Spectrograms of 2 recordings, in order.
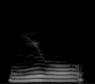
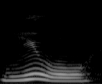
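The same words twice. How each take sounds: Both takes have the same delivery.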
